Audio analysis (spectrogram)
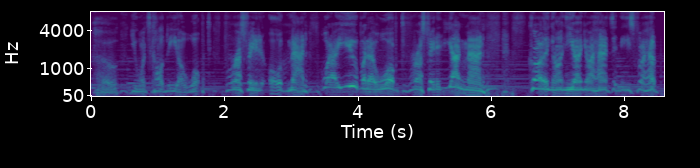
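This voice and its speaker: A man playing a gloating, sneering old miser and banker in a live radio play, taunting in a creaky, strained voice. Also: very high-pitched, normal speed, hardly any pauses, pushed and bright, shouting, soft background music, exaggerated voice. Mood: gloating, scornful.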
